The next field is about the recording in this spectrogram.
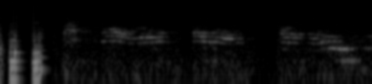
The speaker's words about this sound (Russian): Кота слышно.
